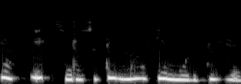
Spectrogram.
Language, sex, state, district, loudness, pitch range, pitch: Hindi, female, Bihar, Supaul, -10 LUFS, 220-290 Hz, 245 Hz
